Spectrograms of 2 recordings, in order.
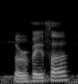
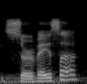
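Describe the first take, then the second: First: The z is pronounced like a th. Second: The z is pronounced like an s. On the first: This is closer to the Spain pronunciation. "it's more of like th- uh, yeah like cerveza is closer" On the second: This is how Latin American speakers say it. "I've always heard it as like cerveza"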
